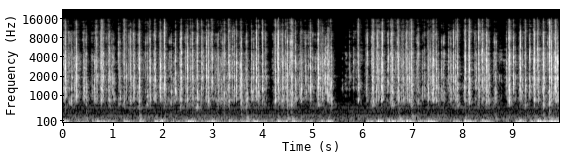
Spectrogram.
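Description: Fingertips of both hands type continuously on a compact 60% MOD-L mechanical keyboard with a black case, white and black plastic keycaps and linear switches. The result is a rapid, steady stream of short, bright plastic clacks over a soft low thud, with a brief pause just past the midpoint before the typing resumes.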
